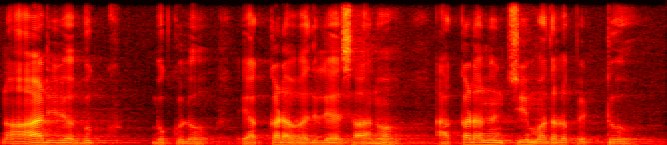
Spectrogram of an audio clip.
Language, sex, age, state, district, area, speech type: Telugu, male, 60+, Andhra Pradesh, Sri Balaji, rural, read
